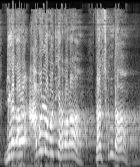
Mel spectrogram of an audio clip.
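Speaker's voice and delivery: high, loud defiance; defiant cry. Retold or imitated. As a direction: throw it at the devil. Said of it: "외쳤느냐 하면".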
